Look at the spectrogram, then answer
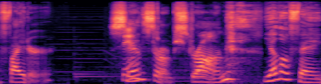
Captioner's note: laughter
